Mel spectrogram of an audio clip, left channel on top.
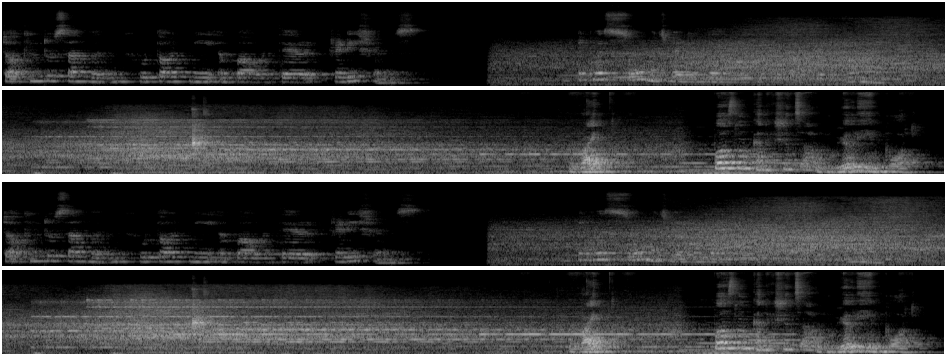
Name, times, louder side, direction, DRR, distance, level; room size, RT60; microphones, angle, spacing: voice 1, 0.0-4.2 5.8-9.0 12.1-12.2, left 3 dB, 30° left, 0 dB, 0.5 m, -39 dB
sound 1, 4.8-16.2, right 2 dB, 50° right, 0.8 m, -35 dB
sound 2, 9.4-17.3, left 1 dB, 10° left, 1.3 m, -39 dB
sound 3, 9.7-17.4, right 4 dB, 80° right, 0.6 m, -32 dB
voice 2, 15.1-15.4 16.4-18.6, equal, 5° right, -2 dB, 0.7 m, -27 dB
3.3 x 2.9 x 4.1 m, 0.84 s
head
